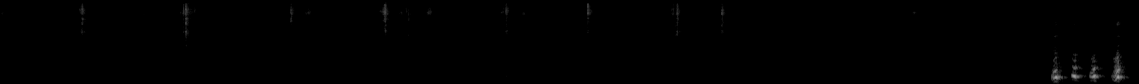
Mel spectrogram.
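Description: Scissors snipping dried fall stems for a bowl filler, a scatter of quiet, sharp individual cuts spaced a second or so apart in a very still room, ending in a brief cluster of louder rustling handling.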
